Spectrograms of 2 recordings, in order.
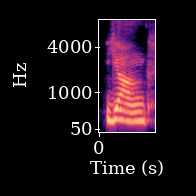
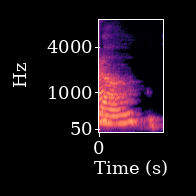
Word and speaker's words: Jung: Jung, yeah. Jung.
